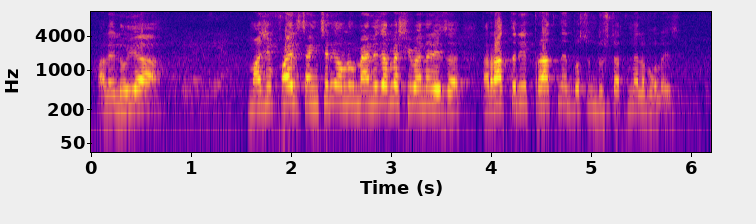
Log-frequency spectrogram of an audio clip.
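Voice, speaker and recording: A man's voice: extremely high pitch, quick pace, slight background noise. A man pastor with a Marathi accent preaching a sermon in a church hall, emphatic and calling out hallelujahs. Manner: emphatic, calls out hallelujahs with the congregation.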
